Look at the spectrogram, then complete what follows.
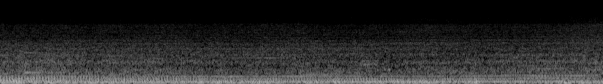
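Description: An engine running steadily, a low hum that holds one pitch throughout.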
